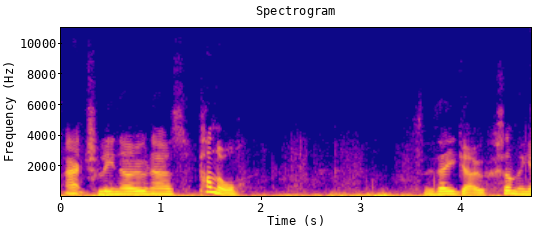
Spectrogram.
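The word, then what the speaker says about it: Puncknowle: I'm camping tonight, which is a village which is spelt like Puncknole, but of course, as expected, he being a local told me it's actually known as Puncknole.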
